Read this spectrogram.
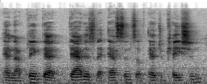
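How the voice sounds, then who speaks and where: A man speaking earnestly as a law student and activist on a panel, pausing often with fillers. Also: fairly low pitch, fairly even intonation. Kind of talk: panel discussion. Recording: roomy, distant, noisy.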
